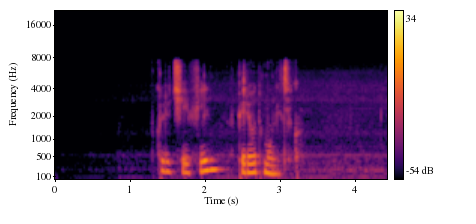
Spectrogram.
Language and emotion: Russian, neutral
